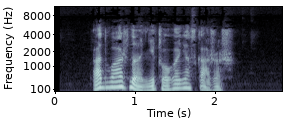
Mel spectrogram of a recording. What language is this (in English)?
Belarusian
